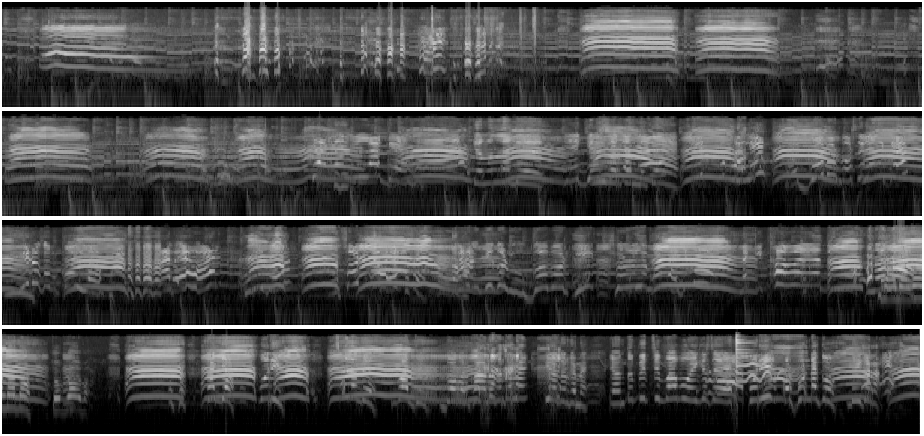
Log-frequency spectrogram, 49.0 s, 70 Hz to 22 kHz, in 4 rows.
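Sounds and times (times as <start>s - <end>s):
toddler crying: 0.0s - 44.4s, 46.4s - 49.0s.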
